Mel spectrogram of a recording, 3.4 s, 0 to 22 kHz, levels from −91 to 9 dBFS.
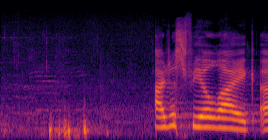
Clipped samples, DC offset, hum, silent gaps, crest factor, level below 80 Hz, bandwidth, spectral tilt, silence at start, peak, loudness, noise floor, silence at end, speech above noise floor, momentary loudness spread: under 0.1%; under 0.1%; none; none; 16 dB; -58 dBFS; 14 kHz; -4.5 dB/octave; 0.6 s; -6 dBFS; -21 LUFS; -52 dBFS; 0 s; 32 dB; 16 LU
